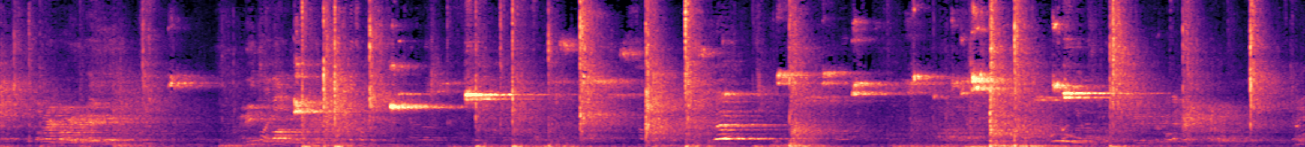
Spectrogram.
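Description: Young men shout and call out to each other, echoing in a large hall.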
